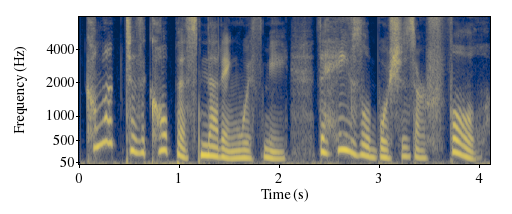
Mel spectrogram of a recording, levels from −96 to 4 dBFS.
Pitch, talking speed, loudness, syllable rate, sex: 210 Hz, 190 wpm, -16 LUFS, 5.5 syllables/s, female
